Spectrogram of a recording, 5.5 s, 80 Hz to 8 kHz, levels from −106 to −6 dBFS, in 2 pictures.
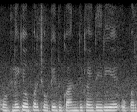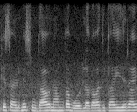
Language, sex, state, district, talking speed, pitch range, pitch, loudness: Hindi, female, Bihar, Bhagalpur, 240 wpm, 195-215 Hz, 205 Hz, -26 LUFS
